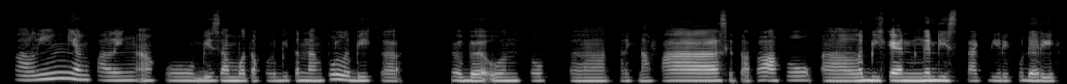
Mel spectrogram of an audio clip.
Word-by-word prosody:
Paling, 230 +7 -2
yang 230 -4 0
paling 185 -1 -3
aku 175 -1 -4
bisa 170 0 -1
membuat 170 0 -1
aku 170 0 -10
lebih 175 +1 -5
tenang 175 -1 -1
tuh 230 - -7 0.2
lebih 175 0 -1
ke, 165 -2 -8 0.6
coba 170 -2 +2
untuk, 170 0 -2 0.2
eee, 160 0 -2 0.2
tarik 165 +1 -12
nafas 175 +1 +3
gitu 175 -1 -13
atau 180 +2 -6
aku, 190 +1 -1 0.2
eee, 165 -1 -1
lebih 180 -1 +4
kayak 175 -1 +7
nge-distract 170 -1 +3
diriku 170 0 -8
dari, 170 -2 +1
175 Hz, 145 wpm, -25 LUFS, 170-180 Hz, 0.6 s, kayak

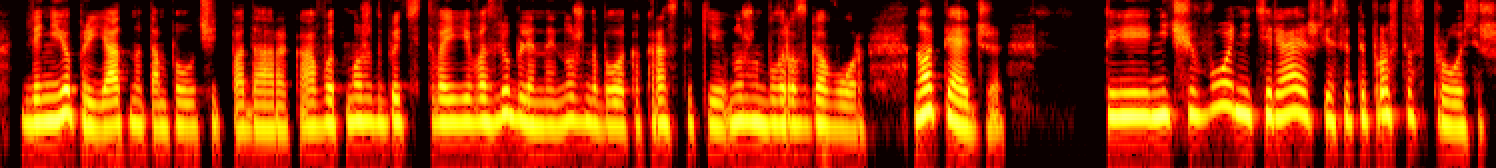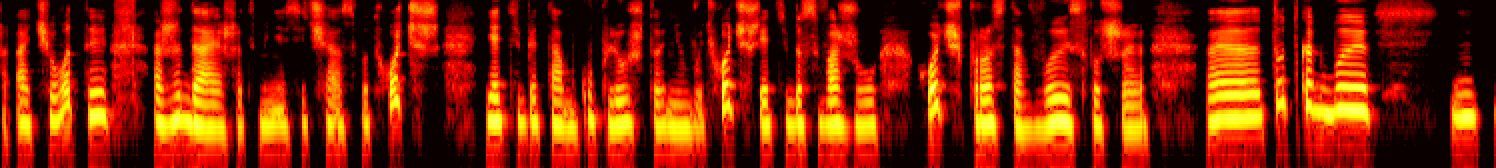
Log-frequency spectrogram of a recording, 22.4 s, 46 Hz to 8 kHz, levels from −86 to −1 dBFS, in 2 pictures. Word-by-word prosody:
для 190 0 +2
нее 205 +6 +7
приятно, 175 -3 +1
там, 165 -2 -4
получить 170 +1 -5
подарок, 160 -1 -3
а 170 - 0
вот 180 +1 -1
может 195 -1 0
быть 185 0 -2
твоей 190 0 +1
возлюбленной 190 -3 +1
нужно 190 +1 -3
было 170 0 0
как 175 +1 -13
раз 180 -2 -1
таки, 175 -2 -5
нужен 195 +1 +1
был 180 0 0
разговор. 170 -3 -1 0.4
Но 240 +4 +9
опять 200 - +4
же, - - -7 0.7
ты 230 0 +5
ничего 235 +5 +2
не 255 -4 +5
теряешь, 235 -1 +2
если 210 0 -2
ты 210 +3 -2
просто 235 +2 0
спросишь: 170 -4 -4
"А 180 - -1
чего 200 +3 -2
ты 235 0 -1 0.3
ожидаешь 175 -5 +1
от 165 - -12
меня 85 +1 -5
сейчас? 180 - -7
Вот 175 0 -11
хочешь, 480 +7 -1 0.3
я 200 -1 +4
тебе, 190 -1 -7
там, 175 -2 -4
куплю 185 -2 -3
что-нибудь? 165 -3 -7
Хочешь, 295 - -1
я 175 - +1
тебя 175 0 -4
свожу? 175 -1 -2 0.3
Хочешь, 270 +4 +2
просто 180 -2 +1
выслушаю?" 170 -1 -1 0.4
Э, 215 +2 +5
тут 325 +2 -4
как 315 -2 +3
бы, 270 0 +6 0.6
м, 225 0 +1
185 Hz, 150 wpm, -24 LUFS, 170-220 Hz, 0.7 s, Но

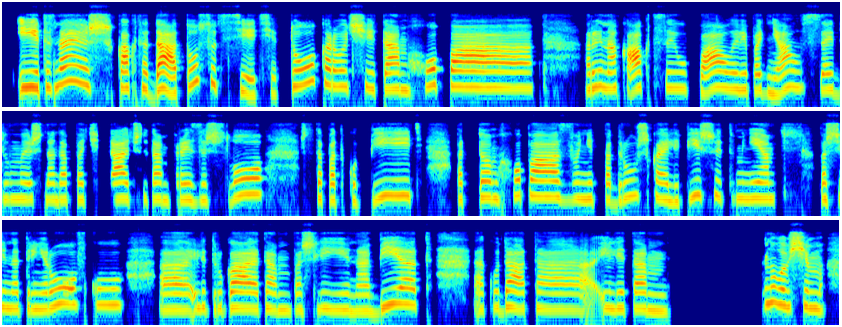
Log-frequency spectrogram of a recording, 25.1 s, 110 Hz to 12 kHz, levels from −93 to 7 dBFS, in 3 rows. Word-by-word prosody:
И 270 +1 +6
ты 275 - -4
знаешь, 315 +1 +4
как-то 265 -1 +2
да, 245 -4 +10
то 280 +11 -2
соцсети, 220 - -5
то, 300 +6 +2
короче, 285 -4 +1
там 250 0 +3
хопа, 275 -2 +4 0.5
рынок 260 +1 -1
акций 265 0 +3
упал, 260 +1 +2
или 250 -1 -3
поднялся, 245 +3 -2
и 245 - -3
думаешь, 245 0 -6
надо 240 0 -4
почитать, 240 +1 -1
что - - -5
там 245 -1 -2
произошло, 235 +6 -2 0.3
что-то 250 - -7
подкупить. 270 - -4 0.3
Потом 250 +2 -3
хопа, 270 0 +3
звонит 245 +1 -8
подружка, 250 +2 -3
или 220 -2 -6
пишет 270 +1 -4
мне, 250 0 -2 0.4
пошли 245 +1 -3
на 240 -1 -5
тренировку, 280 +4 -3 0.3
э, 225 0 0
или 245 - -6
другая 240 0 +2
там, 225 -2 -4
пошли 230 0 -6
на 215 0 -3
обед, 275 +6 +1 0.5
э, 230 - -4
куда-то, 235 -2 -2
или 240 0 -5
там 235 -3 -2 1.0
ну, 305 +1 +1
в - - +2
общем, 255 -4 +2
250 Hz, 115 wpm, -22 LUFS, 235-275 Hz, 1.0 s, да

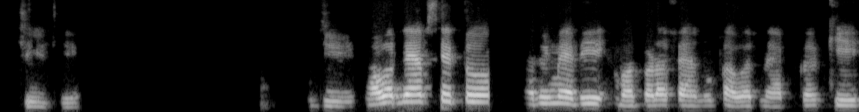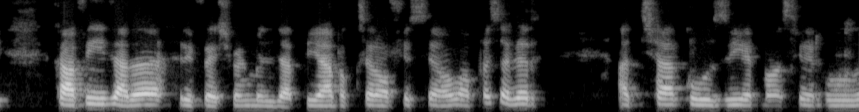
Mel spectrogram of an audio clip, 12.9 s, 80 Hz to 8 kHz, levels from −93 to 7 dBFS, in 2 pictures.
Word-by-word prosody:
जी, 115 - -8
जी। 110 0 -12 1.8
जी, 125 -1 -9
power 165 +4 +7
nap 180 0 +7
से 185 +1 +2
तो 180 0 +7 0.3
अभी 160 +2 +1
मैं 155 -2 +5
भी 155 0 +3 0.2
बहुत 130 -1 +1
बड़ा 135 +1 +3
फ़ैन 130 -2 0
हूँ 130 - -11
पावर 125 +1 +2
नैप 115 -1 -5
का, 135 0 -3
कि 135 0 -4 0.5
काफ़ी 150 +1 +5
ज़्यादा 135 0 +6 0.2
रिफ़्रेशमेंट 485 - -3
मिल 125 -1 -6
जाती 125 +3 -2
है। 130 - +2
आप 130 - 0
अक्सर 140 - -4
ऑफ़िस 125 - -9
से - - -3
आओ 130 +1 -2
वापस, 135 +5 -6
अगर 150 0 0 0.7
अच्छा 145 - -2
कोज़ी 140 -1 -3
एटमॉस्फ़ियर 130 +1 -8
हो, 130 0 -5
135 Hz, 165 wpm, -20 LUFS, 130-150 Hz, 1.8 s, पावर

